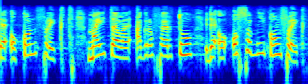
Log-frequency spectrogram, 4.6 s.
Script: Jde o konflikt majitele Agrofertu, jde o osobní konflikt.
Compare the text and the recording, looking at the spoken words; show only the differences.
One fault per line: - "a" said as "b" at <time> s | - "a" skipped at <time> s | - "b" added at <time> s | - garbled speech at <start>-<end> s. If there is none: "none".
none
